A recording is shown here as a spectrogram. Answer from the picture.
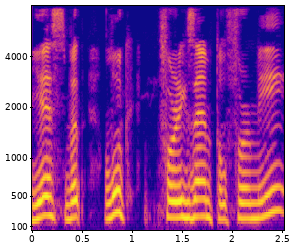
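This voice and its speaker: This woman's voice sits at a fairly high pitch, with a dry, close sound and no echo. The recording is very clean, with a silent background. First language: not English. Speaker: astrologer. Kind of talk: interview. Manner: articulate.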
